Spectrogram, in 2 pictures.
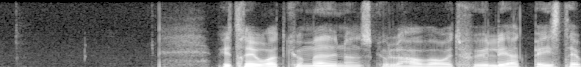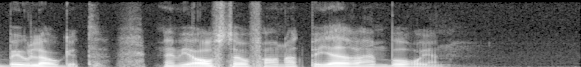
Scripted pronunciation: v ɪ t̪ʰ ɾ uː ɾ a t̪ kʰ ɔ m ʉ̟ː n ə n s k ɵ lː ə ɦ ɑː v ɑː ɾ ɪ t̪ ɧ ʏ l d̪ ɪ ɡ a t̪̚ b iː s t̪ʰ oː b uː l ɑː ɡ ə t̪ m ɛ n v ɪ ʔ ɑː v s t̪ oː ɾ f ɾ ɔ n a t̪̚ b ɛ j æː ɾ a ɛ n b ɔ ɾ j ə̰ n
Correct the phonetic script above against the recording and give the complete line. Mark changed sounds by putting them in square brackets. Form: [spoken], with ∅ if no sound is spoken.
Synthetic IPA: v ɪ t̪ʰ ɾ uː ɾ a t̪ kʰ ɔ m ʉ̟ː n ə n s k ɵ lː ə ɦ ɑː v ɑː ɾ ɪ t̪ ɧ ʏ l d̪ ɪ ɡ a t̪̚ b iː s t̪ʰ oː b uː l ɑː ɡ ə t̪ m ɛ n v ɪ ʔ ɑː v s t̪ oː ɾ f ɾ ɔ n a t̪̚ b ɛ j æː ɾ a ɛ n b ɔ ɾ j ə̰ n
